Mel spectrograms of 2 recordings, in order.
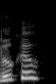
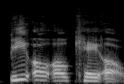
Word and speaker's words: Booko: Is it Buku? Buou. Come on, bro. I don't know. Let's go. It's spelled B O O K O. You're right. Say book. Book O.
